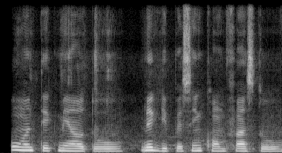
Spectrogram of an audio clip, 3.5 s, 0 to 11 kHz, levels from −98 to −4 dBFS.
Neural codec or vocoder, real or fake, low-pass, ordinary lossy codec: vocoder, 22.05 kHz, 80 mel bands, Vocos; fake; none; none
